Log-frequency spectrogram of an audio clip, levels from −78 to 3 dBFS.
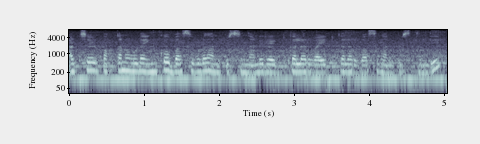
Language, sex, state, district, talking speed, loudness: Telugu, female, Telangana, Mahabubabad, 155 wpm, -16 LUFS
